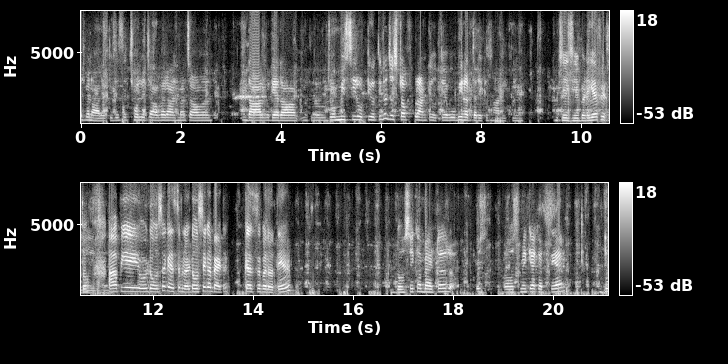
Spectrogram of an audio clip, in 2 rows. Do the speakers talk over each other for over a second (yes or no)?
no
